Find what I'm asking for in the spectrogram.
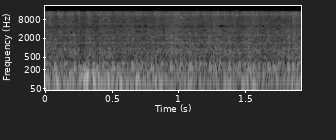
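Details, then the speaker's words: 2005 Dodge Neon 2.0L with a bad head gasket, started cold for a coolant combustion-gas block test: the petrol engine idles roughly, its low thrum uneven and stumbling with a misfire. "So I guess we'll go ahead and start it. Ratchet's off, we're good to go. You can hear it misfiring."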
